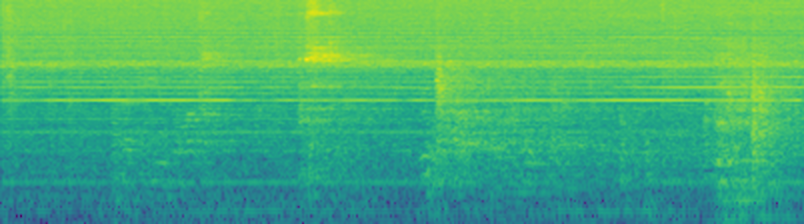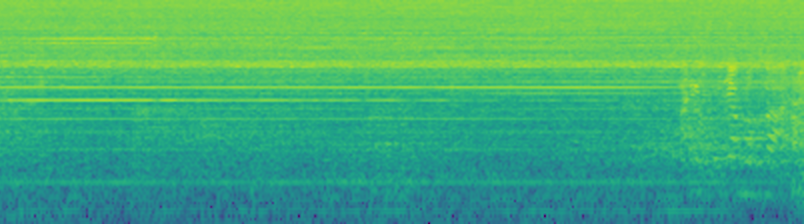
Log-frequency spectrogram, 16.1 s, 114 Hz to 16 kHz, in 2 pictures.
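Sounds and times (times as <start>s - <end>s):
band saw machine humming and whining: 0.0s - 16.0s.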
